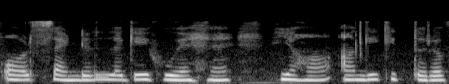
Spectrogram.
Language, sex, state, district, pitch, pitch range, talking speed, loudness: Hindi, female, Madhya Pradesh, Katni, 210 Hz, 200-225 Hz, 120 wpm, -14 LUFS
